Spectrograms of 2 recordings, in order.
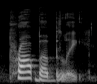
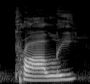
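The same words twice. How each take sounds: First: The word is said in full with three syllables. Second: The word is shortened to two syllables, prolly. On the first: "other people pronounce it just as it's stated here" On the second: "Some people say probably, P R O L L Y"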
